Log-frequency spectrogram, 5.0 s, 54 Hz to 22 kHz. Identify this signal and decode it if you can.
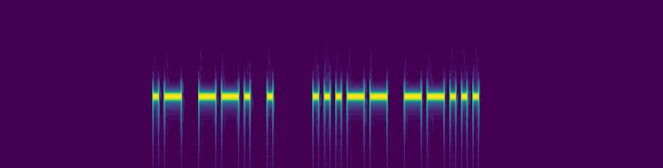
Morse code, heard as a keyed tone, about 28 wpm, 700 Hz. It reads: AGE 37
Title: Practice QSO - Exchange 3 - More Info - 28wpm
